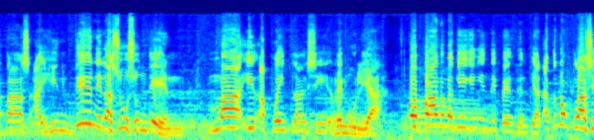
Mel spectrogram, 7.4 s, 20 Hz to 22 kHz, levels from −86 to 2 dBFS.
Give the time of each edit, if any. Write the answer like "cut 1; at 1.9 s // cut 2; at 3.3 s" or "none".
none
